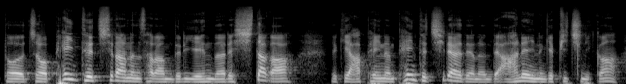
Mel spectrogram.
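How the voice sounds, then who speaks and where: A man's voice: mid-range voice, quick pace. A middle-aged man preaching a sermon as pastor, emphatic, reading scripture aloud and throwing rhetorical questions to the congregation.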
